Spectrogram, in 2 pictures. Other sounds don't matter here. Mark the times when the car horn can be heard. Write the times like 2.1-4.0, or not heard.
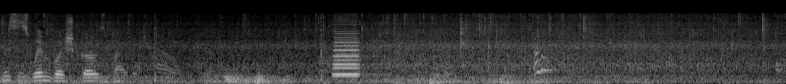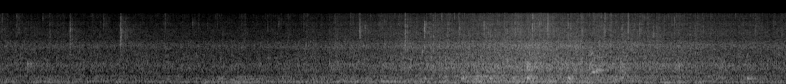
3.2-4.5.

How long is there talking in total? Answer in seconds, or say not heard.
2 s.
